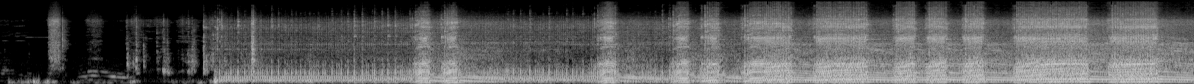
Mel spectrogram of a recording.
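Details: Two-stroke brush cutter model 411, stored about a year with a no-start complaint, after spark plug check, carburetor cleaning and refuelling: catches after a couple of pulls, idles steadily and revs cleanly on throttle blips. Normal running after repair.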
